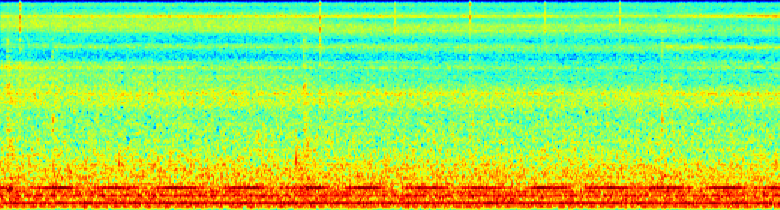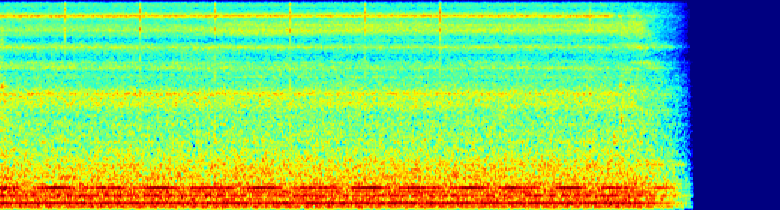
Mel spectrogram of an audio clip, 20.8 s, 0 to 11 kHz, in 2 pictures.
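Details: Steady machine hum with rapid, regular pulses, about four a second: a Quanta Q-Plus-C Q-switched 694 nm ruby laser firing on green tattoo ink during laser tattoo removal, with cold-air cooling in use.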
